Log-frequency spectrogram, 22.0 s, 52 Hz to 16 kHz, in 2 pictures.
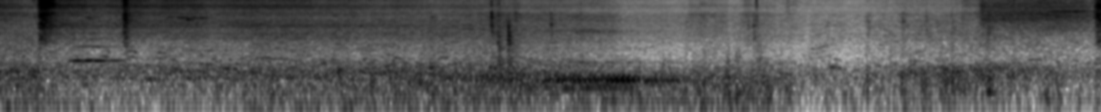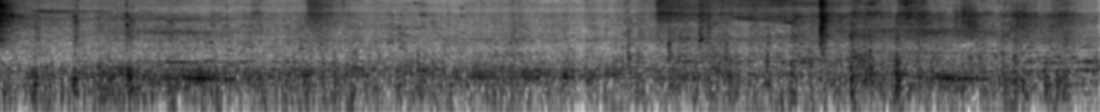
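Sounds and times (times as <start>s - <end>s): train wheels rumbling: 0.0s - 22.0s.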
